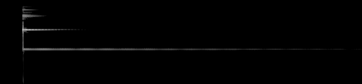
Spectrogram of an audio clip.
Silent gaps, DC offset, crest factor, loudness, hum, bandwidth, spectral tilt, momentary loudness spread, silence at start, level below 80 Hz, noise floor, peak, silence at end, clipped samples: none; under 0.1%; 26 dB; -24 LUFS; none; 15.5 kHz; 7 dB/octave; 28 LU; 0.2 s; under -90 dBFS; -71 dBFS; -8 dBFS; 2.5 s; under 0.1%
